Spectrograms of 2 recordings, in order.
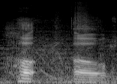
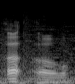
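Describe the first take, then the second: First: The name starts with an H sound. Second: The name starts without any H sound. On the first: "I went Ho-Oh" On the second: "just got rid of the H altogether"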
